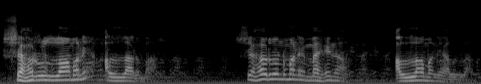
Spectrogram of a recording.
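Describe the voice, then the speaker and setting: High-voiced preacher calling out to a crowd. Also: male voice, very animated, a little fast. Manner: calls on the crowd to answer loudly, swings from soft talk to chanted preaching. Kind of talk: sermon.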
